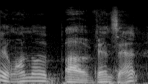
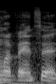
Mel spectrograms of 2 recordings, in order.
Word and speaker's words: Iyanla Vanzant: Perseverance Award presented by Ilana Van Zandt. Am I saying her name? I always say her name wrong. Iyanla Vanzant, yes.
